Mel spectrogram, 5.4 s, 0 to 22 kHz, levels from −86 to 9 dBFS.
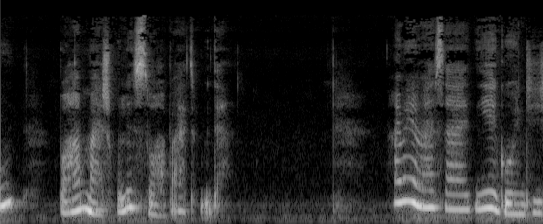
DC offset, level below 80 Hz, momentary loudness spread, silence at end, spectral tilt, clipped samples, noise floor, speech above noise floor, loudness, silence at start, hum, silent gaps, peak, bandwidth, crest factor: under 0.1%; -54 dBFS; 16 LU; 0 s; -4.5 dB/octave; under 0.1%; -56 dBFS; 39 dB; -17 LUFS; 0 s; none; none; -2 dBFS; 16.5 kHz; 16 dB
